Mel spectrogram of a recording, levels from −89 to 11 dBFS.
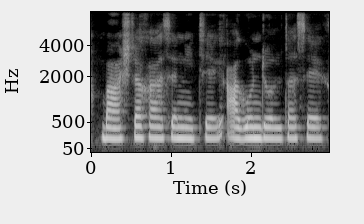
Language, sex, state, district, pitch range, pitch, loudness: Bengali, female, Tripura, West Tripura, 195-205 Hz, 200 Hz, -14 LUFS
